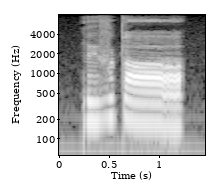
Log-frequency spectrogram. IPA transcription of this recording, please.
ɾyvyʈɑ̃ː

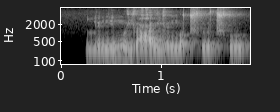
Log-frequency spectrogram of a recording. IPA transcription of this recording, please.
ʎønimɯ jɯʕɯjø ŋot͡sʰɯt͡sʰu

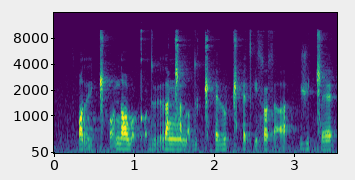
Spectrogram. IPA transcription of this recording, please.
t͡sʼɑriǁʰɔ̰ nɑwɔ̰ kʼɔ̰dura ŋ͡ǁanɑ̰duǁʰɛ ðuǁʰɛtʼi sɔsa̰ | ʒiɡ͡ǁɛ

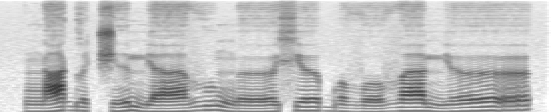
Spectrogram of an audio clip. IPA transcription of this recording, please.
ŋa ɡɵt͡ʃɨ mʲɐː vuŋɵː xʲɵːbovo vɐːmʲɵː

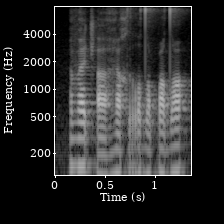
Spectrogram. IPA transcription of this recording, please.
væ˦t͡ʃʼaː˨ ɦæ˦˨χrə˦dˤɵ˧ pi˧dˤə˦

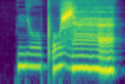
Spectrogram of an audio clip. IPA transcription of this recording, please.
nʲoːpʼo ɮæː

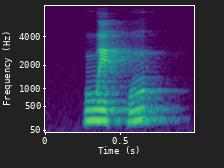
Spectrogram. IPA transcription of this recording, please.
we˨˩k̚wu˦˥k̚

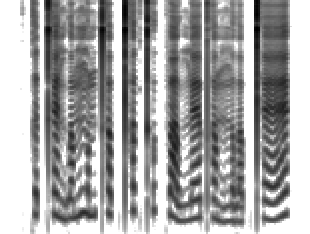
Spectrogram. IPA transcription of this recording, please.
kɐ˨˥t̚t̪ʰɛː˨˩ŋ wɐ˨˥mŋɐ˨˥m t̪ʰɐ˧p̚t̪ʰɐ˥k̚ t̪ʰʊ˥k̚ faː˨˩wŋɛː˨˧pʰɐ˨˩mŋɐ˨˩w ɐ˧p̚t̪ʰɛː˨˥

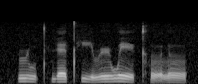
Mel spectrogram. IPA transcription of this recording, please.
ɻu˥˨t̪ʰɥɛ˦t̪ʰi˥˨ ɻɻ̩˦we˥˨ɪ̯ kʰɤ̰˨˩lɤ˥˨

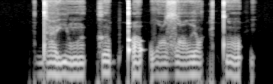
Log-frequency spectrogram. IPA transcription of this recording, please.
dæjũə̯ kəbqʼæʔðˤɑzˤɛ jɔktˤĩʔ

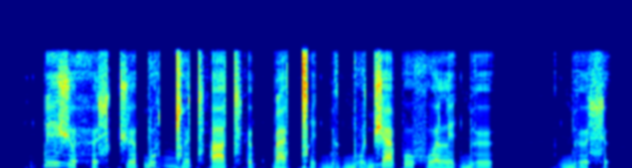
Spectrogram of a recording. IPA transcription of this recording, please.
k͡pi˧˥ʒʏ˩hʉ˩s t͡ʃʏ˩˧ɓu˥ ɡ͡ǀʏ˧˥t͡sʼa˧t͡sʼʏ˩˧p k͡pæ˩ǀi˩ɡ͡bʏ˩ ɡ͡bu˩˧d͡ʒæ˥pu˧ xʷæ˧li˩ɡ͡bʉ˥ | ɡ͡bʉ˩s

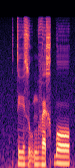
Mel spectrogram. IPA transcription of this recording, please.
ti˨zṵ˨ŋ vɛ˨xɓo˦

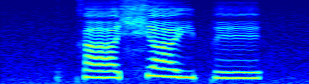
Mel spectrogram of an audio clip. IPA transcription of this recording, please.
ka˧ɕa˥˧j pe˧

